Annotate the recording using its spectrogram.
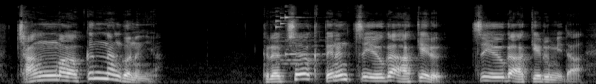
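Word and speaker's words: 梅雨: 발음은 바이유. 이 바이유 음독의 경우는 이렇게 해서 장마 전선을 말하는 바이유젠센 정도만 쓰게 되고요. 이 장마를 말할 때 바이유는 요 정도고 주로 쓰게 되는 케이스는 쯔유. 장마는 흔히 쯔유합니다.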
